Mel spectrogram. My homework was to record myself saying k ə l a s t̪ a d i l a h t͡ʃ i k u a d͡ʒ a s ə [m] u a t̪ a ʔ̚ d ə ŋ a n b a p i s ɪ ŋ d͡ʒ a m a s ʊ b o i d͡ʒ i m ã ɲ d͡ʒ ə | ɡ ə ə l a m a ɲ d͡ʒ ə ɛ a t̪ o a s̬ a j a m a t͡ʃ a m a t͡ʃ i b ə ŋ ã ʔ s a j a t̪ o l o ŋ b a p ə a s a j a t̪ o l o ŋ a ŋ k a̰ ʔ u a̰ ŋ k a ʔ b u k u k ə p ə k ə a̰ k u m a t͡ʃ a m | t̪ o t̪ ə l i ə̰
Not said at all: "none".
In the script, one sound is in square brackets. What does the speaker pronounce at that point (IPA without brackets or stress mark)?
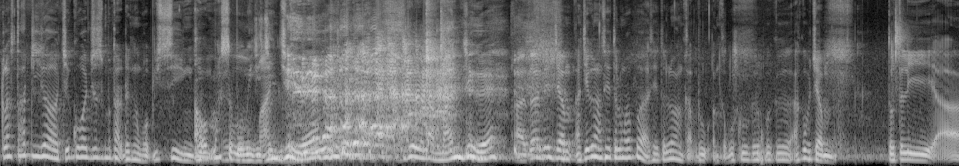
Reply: m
